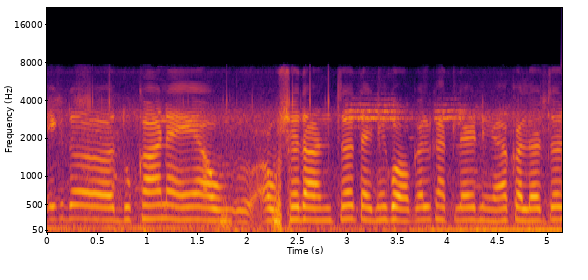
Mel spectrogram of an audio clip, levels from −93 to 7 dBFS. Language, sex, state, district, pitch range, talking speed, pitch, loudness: Marathi, female, Maharashtra, Mumbai Suburban, 220-230 Hz, 165 wpm, 225 Hz, -14 LUFS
